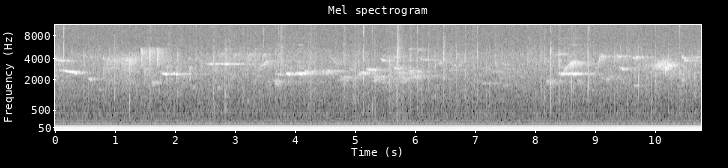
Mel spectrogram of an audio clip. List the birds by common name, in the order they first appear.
Apapane, Iiwi, Hawaii Amakihi, Red-billed Leiothrix, Omao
